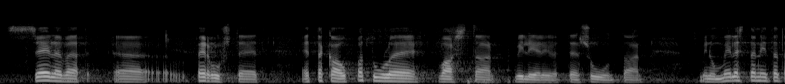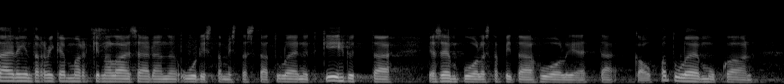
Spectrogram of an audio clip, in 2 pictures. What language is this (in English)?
Finnish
